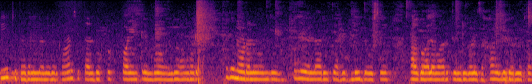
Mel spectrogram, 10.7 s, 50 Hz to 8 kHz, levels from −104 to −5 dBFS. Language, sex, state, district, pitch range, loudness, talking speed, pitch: Kannada, female, Karnataka, Bellary, 225-235 Hz, -34 LUFS, 120 wpm, 225 Hz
